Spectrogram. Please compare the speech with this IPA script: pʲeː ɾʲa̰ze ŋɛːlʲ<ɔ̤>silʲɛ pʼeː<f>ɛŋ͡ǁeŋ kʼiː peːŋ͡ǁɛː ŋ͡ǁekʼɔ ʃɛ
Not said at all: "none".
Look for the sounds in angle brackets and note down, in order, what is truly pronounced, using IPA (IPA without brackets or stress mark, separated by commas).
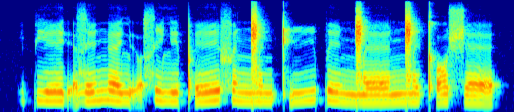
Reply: ɔ̰, f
